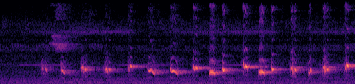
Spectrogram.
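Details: After a quiet half second, a sooty-headed bulbul launches into rapid, bubbly chirps that swing up and down in pitch, growing louder toward the end, with a faint steady hiss behind.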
